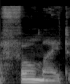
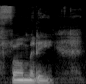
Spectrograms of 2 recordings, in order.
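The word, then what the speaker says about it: fomite: transmission uses something called a foe mite or sometimes pronounced ofoma T that is an inanimate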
